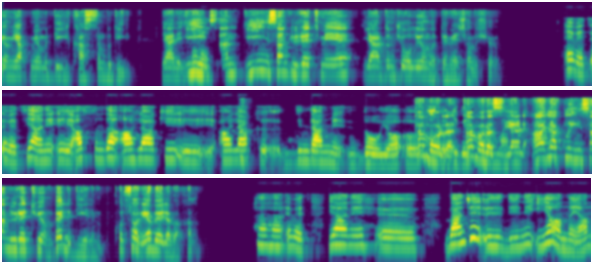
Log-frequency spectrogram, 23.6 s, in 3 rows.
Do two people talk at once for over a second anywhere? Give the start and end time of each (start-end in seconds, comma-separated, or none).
13.3-14.7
